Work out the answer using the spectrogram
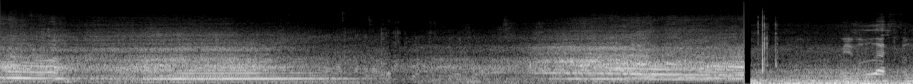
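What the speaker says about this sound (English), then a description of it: "Whoa, there's Lotus." A Lotus car drives past on a road near the Nürburgring, its engine swelling and fading in two passing waves amid road noise, with people talking nearby.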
